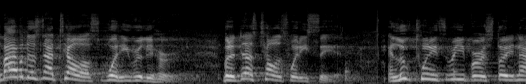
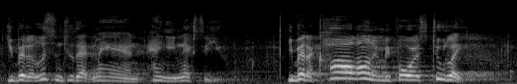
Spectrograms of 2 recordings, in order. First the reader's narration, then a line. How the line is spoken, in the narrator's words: The Holy Spirit must have whispered in his ear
